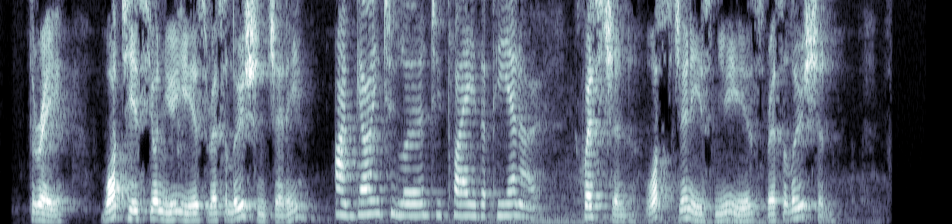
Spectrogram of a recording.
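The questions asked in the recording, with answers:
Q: What's Jenny's New Year's resolution?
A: To learn to play the piano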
